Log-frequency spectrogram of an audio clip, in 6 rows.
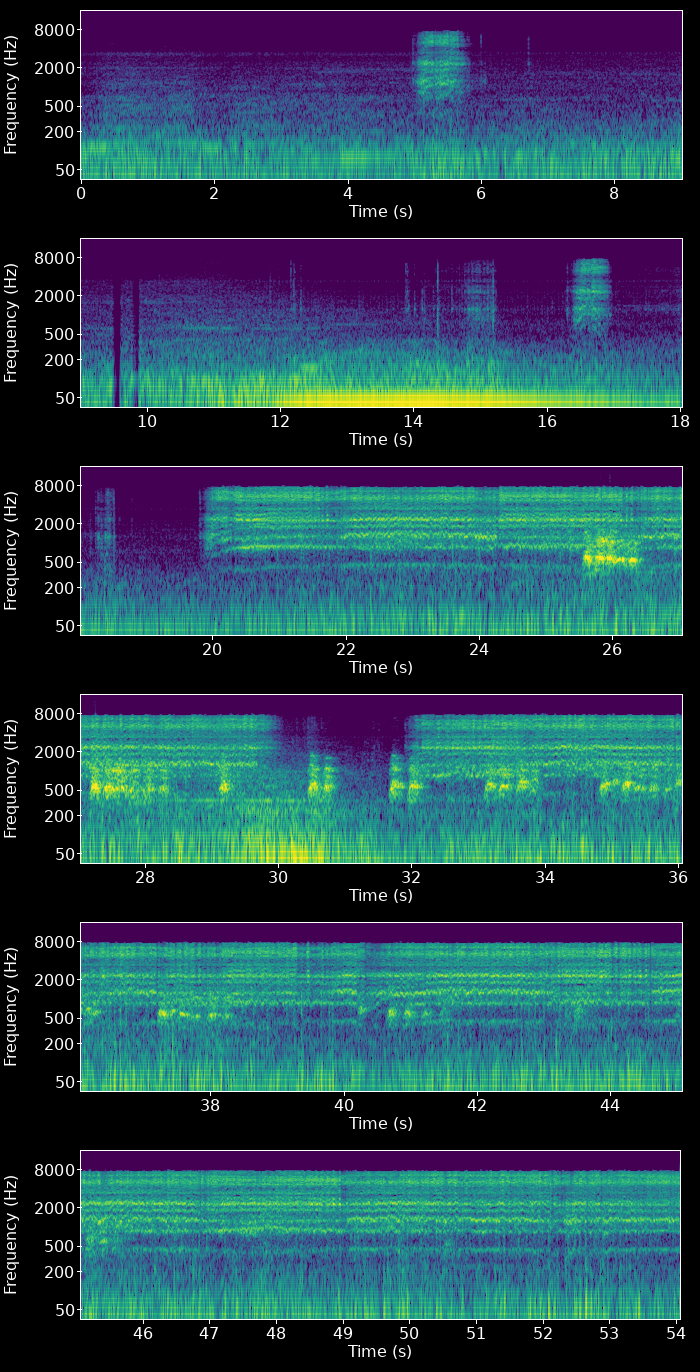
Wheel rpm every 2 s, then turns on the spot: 0, 0, 20, 0, 0, 0, 0, 20, 20, 20, 110, 110, 120, 110, 90, 10, 110, 110, 110, 110, 100, 110, 120, 110, 110, 120, 120.
14-18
